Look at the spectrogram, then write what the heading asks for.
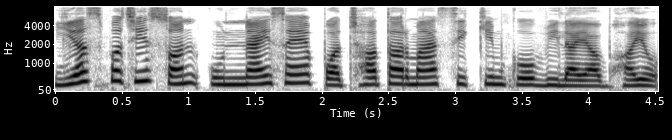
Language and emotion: Nepali, neutral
